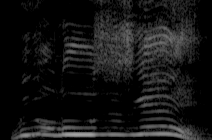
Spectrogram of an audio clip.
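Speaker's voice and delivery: high, loud panicked repeat; a fan's squeaky prediction of doom; panicked squeal. Retold or imitated. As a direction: jump way up in mock panic. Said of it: "I'm like".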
